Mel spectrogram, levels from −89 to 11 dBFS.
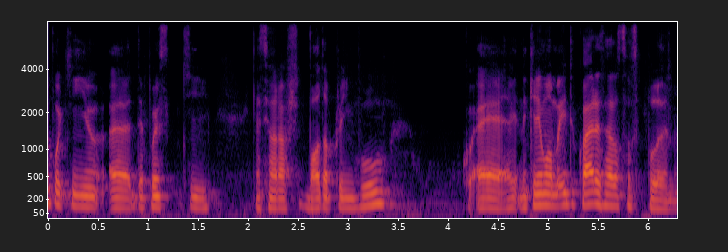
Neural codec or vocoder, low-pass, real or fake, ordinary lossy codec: codec, 16 kHz, 4 kbps, X-Codec, HuBERT features, trained on LibriSpeech; none; fake; none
